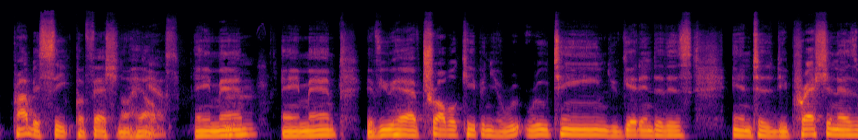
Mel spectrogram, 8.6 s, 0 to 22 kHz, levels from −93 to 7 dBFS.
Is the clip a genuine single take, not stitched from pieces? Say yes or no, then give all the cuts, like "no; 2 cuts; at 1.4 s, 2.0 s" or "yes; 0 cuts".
yes; 0 cuts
